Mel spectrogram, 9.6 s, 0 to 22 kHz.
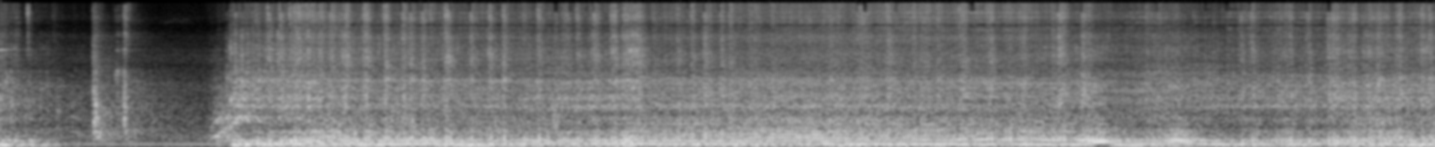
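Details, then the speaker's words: XC 700 two-stroke snowmobile, first start in about five years after a sniff of brake clean, no ignition switch fitted; catches after a short pull into a steady, slightly uneven idle, no knocking; runs fine, normal idle. "And remember, we got no ignition switch on, but the kill switch is still working. One full idle it."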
